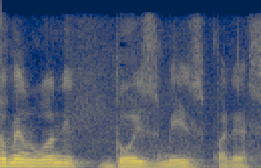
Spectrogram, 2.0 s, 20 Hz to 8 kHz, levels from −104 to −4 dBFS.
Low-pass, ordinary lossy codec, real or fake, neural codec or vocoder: 7.2 kHz; AAC, 48 kbps; real; none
